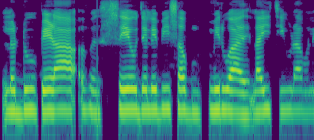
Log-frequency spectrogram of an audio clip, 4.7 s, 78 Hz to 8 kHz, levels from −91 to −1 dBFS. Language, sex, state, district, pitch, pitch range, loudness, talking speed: Halbi, female, Chhattisgarh, Bastar, 205 Hz, 200-210 Hz, -17 LUFS, 115 wpm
